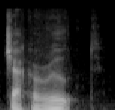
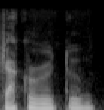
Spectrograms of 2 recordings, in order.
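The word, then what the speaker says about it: Jacurutu: Now, how do you pronounce that? – Jakarut. – Okay. – I pronounced it with the U on the end, Jakarutu, but is that what I can't remember exactly now in the book, was he drawn there, or did he get kidnapped?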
